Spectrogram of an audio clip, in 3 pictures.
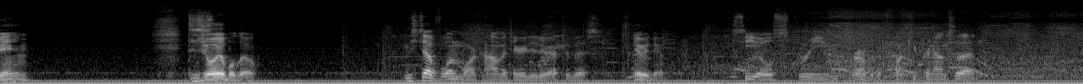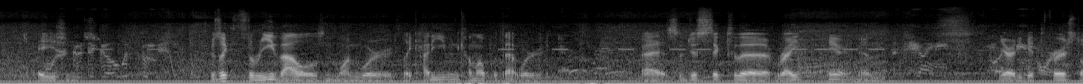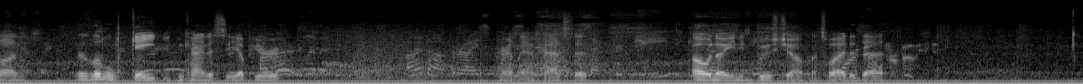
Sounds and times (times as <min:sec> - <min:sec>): Speech: 0:01.9 - 0:02.6, 0:07.4 - 0:09.8, 0:11.2 - 0:16.3, 0:17.3 - 0:25.0.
